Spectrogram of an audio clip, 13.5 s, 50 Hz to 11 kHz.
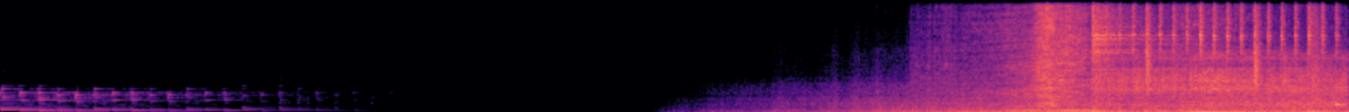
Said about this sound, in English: The Pacific Coast Highway was built for this 75 Corvette Stingray, and the vet flew.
